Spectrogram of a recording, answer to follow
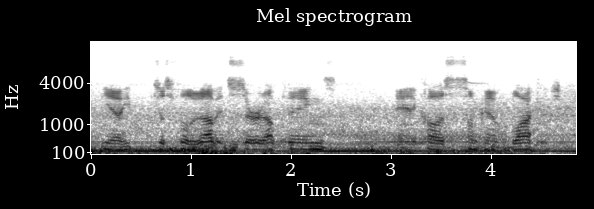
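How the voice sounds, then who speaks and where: A man speaks at a fairly quick pace through loud background noise. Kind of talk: casual vlog chat. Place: open country. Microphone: camera far.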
